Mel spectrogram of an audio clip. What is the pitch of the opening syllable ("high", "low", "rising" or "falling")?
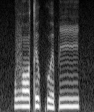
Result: high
